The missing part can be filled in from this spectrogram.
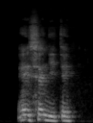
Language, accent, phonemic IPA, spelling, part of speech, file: French, Canada, /ɛ̃.sa.ni.te/, insanité, noun, LL-Q150 (fra)-insanité.wav
- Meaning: insanity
